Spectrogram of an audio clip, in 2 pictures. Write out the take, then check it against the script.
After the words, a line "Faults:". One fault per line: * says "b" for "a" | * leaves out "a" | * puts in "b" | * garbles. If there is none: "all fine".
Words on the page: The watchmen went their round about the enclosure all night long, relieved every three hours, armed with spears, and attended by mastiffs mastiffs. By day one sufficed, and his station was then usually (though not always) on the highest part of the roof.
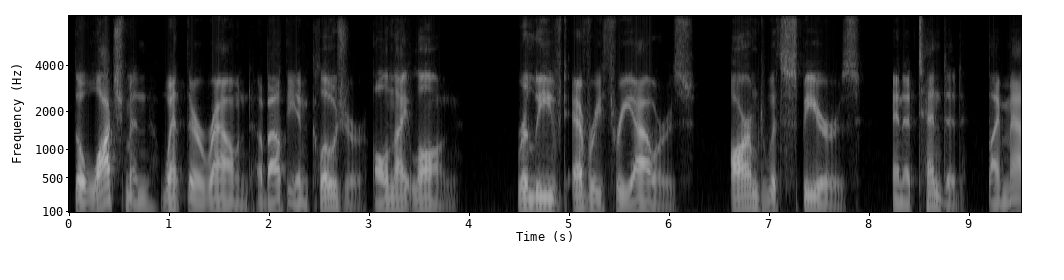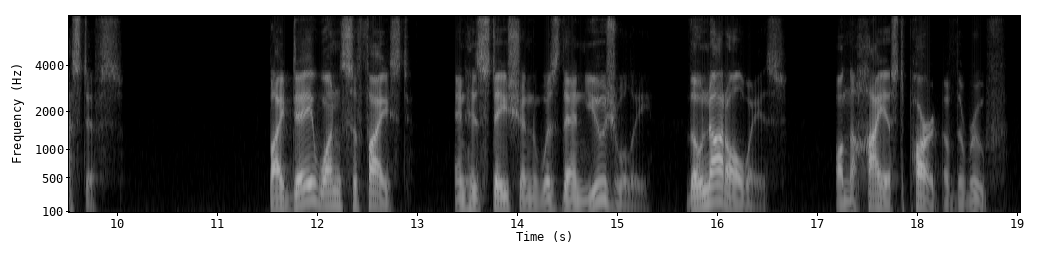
The watchmen went their round about the enclosure all night long, relieved every three hours, armed with spears, and attended by mastiffs. By day one sufficed, and his station was then usually (though not always) on the highest part of the roof.
Faults:
* leaves out "mastiffs"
